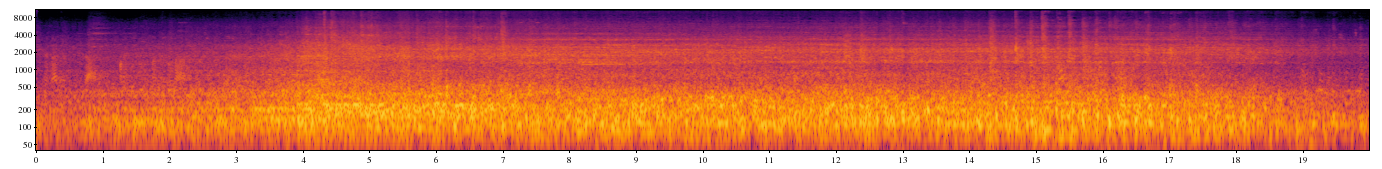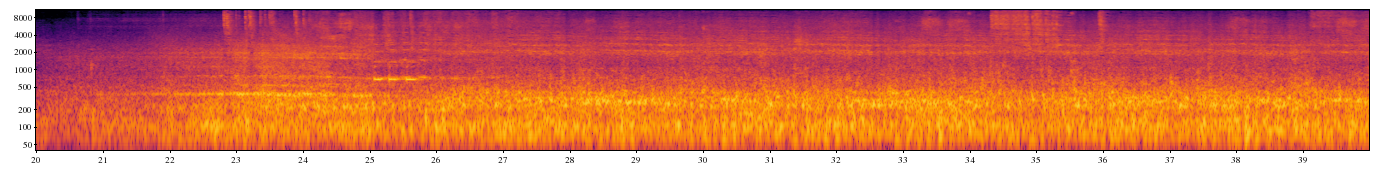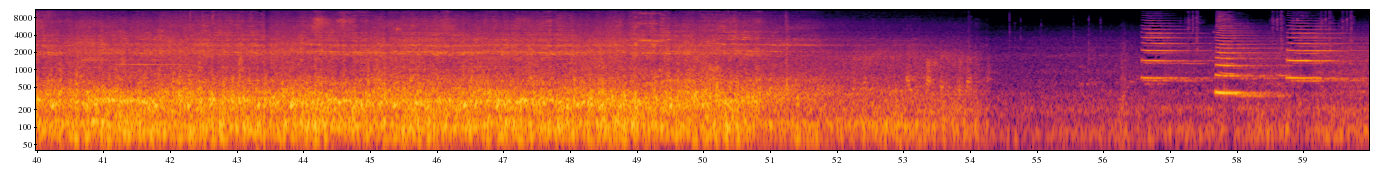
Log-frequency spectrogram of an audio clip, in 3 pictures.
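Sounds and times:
train passing close by: 0.0 - 59.9.

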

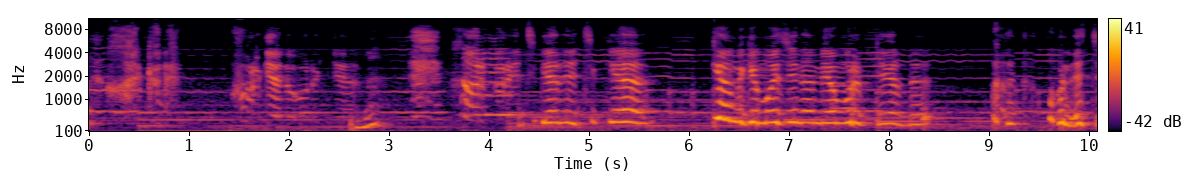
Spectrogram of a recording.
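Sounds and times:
background music: 0.0 - 10.0
woman sobbing: 3.1 - 4.4, 8.9 - 10.0.

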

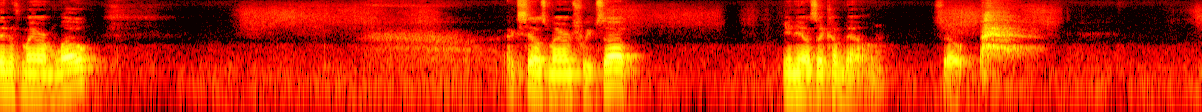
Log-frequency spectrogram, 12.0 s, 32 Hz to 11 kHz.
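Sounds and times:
person breathing in: 2.4 - 5.0, 9.6 - 11.0.

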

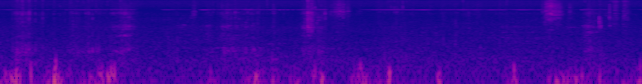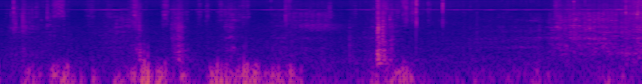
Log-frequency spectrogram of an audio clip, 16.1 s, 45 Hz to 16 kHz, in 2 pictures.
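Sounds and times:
toy car drivetrain whir: 14.2 - 16.0.

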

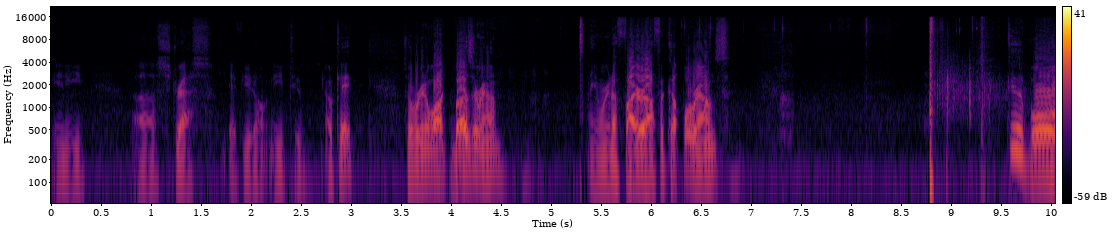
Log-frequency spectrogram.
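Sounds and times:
cap gun shot: 8.8 - 9.7.

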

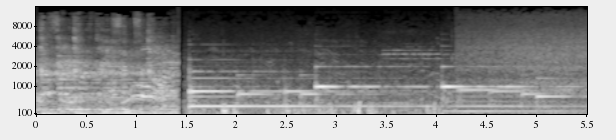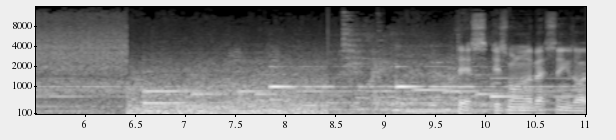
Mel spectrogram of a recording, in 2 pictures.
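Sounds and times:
hissing wash of noise: 4.2 - 6.9.

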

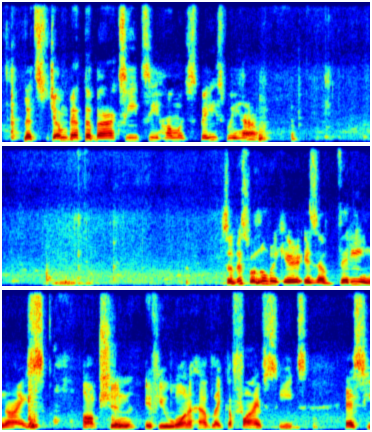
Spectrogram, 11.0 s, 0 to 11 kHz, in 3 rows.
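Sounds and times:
clothes rustling: 2.6 - 6.0.

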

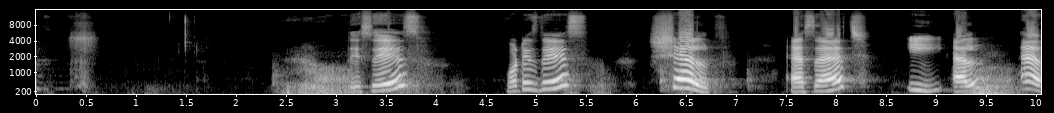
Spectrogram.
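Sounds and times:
person exhaling: 2.4 - 4.1, 9.4 - 9.9.

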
